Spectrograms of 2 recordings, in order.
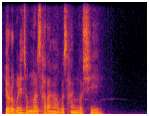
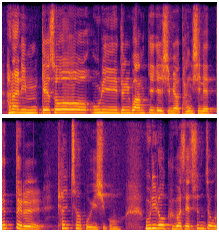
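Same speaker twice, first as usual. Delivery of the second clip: full-force preaching; 7 semitones higher, 3 dB louder than usual. Acted. Pastor proclaiming God's presence to the church. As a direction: proclaim it to the rafters.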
